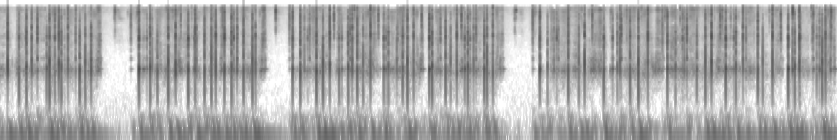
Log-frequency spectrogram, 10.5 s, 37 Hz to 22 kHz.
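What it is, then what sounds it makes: Aroma candle container tapped with nails. Long nails tap rapidly on an aroma candle container, with scratching and lid sounds mixed in. The clicks are dense, crisp and short, centred on a tone near 940 Hz. The stream breaks briefly about three times.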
